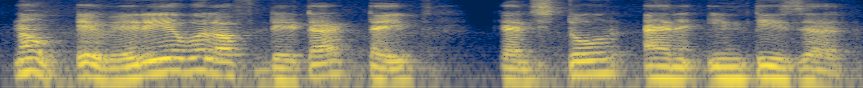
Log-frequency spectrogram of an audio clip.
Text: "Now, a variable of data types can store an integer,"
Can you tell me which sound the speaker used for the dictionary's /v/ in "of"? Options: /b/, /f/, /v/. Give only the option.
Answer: /f/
